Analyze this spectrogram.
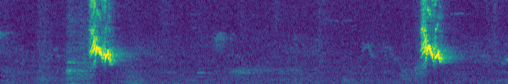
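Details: House sparrow in the early morning uttering two short high chirps roughly two and a half seconds apart, each dropping slightly in pitch, against low ambient noise.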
